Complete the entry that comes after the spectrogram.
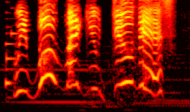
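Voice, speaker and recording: A woman voicing a tiny, childlike, earnest fairy companion in a video game, squeaky and exclamatory. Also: sing-song, unhurried, over loud music, full character voice. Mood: defiant.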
